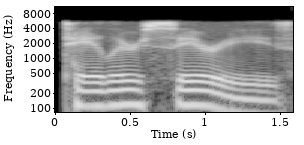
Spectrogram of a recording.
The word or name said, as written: Taylor series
